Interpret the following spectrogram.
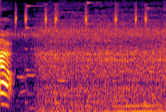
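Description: A motor scooter approaching along the road, its engine running with a steady low hum that grows gradually louder from about half a second in.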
